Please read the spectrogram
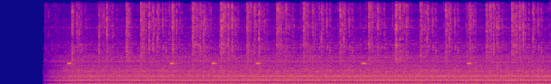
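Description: Film projector sound effect laid under a countdown leader: a steady mechanical running with a low hum and irregular crackling clicks, starting a moment in.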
